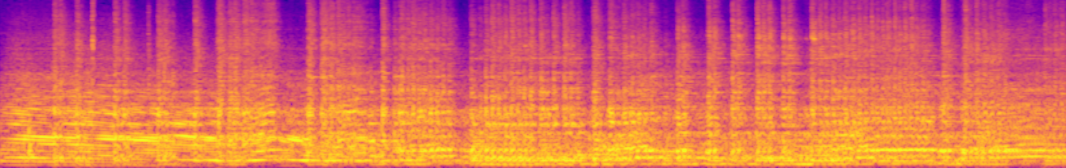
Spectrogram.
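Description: Motorcycle engine running and being revved, its pitch falling and rising, then steadier before fading out near the end.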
